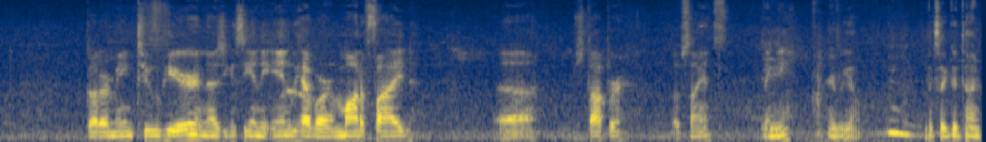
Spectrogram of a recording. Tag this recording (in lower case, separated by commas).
speech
